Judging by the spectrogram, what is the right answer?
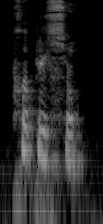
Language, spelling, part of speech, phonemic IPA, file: French, propulsion, noun, /pʁɔ.pyl.sjɔ̃/, LL-Q150 (fra)-propulsion.wav
- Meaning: propulsion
